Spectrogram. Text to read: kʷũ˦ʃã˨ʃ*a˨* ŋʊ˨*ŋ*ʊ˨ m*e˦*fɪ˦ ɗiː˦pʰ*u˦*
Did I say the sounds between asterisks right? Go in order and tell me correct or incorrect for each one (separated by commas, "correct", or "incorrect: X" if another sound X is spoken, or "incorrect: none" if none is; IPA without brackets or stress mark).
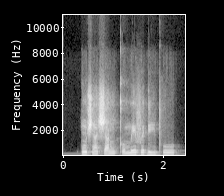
correct, incorrect: kʼ, correct, correct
